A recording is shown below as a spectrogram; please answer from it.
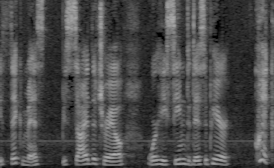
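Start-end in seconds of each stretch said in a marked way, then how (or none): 3.8-4.1 quick high exclamation; eager, high-pitched prompt; eager Rabbit. A narrator's reading. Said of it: "Rabbit said eagerly".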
